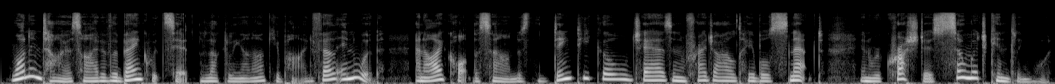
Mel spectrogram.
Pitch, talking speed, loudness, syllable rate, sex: 185 Hz, 190 wpm, -18 LUFS, 5.3 syllables/s, female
